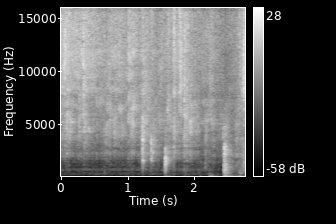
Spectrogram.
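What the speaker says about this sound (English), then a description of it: "Fry this for about 30 seconds so that the garlic have a chance to release the flavor and aroma." Minced garlic frying in butter in a hot pan after chicken was cooked, a steady close sizzle with a few sharp stirring scrapes.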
